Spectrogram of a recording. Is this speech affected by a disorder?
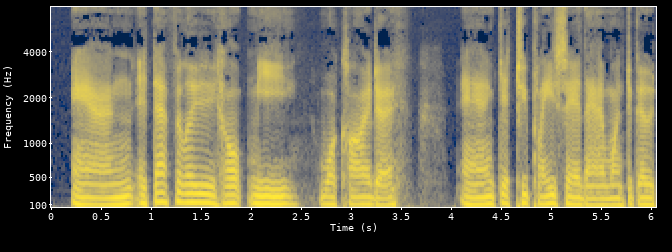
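Yes: profound deafness; cochlear implants received at age 18, interpreter used on Project Runway; uses cochlear implants, now hears sounds such as rain.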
